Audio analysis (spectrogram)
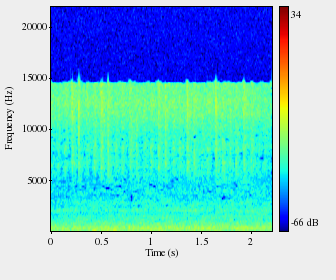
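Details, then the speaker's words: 52" Supreme Fan Mark III (Emperor) ceiling fan, recovered from an abandoned house: steady low hum with soft even whoosh, no knocks or rattles; runs smooth and strong, normal running. "I'm impressed. It is a real powerhouse. It performs just as good as my Fazco parlor fan."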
